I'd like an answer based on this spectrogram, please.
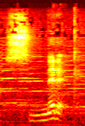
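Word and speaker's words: Smithwick's: Smittix. Spelled Smithwick, but pronounced Smittick.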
